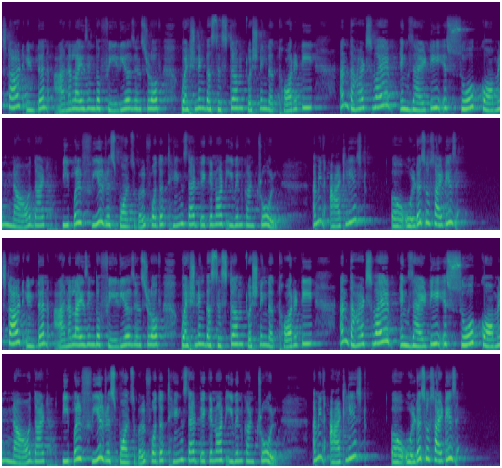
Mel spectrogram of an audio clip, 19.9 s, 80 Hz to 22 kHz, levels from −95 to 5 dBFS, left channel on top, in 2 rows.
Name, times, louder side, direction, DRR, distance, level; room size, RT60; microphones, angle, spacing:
voice 1, 0.0-6.2 6.8-15.5 16.2-17.1 17.7-19.1, right 2 dB, 35° right, 4 dB, 1.1 m, -26 dB
29.5 x 27.5 x 5.3 m, 0.76 s
head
